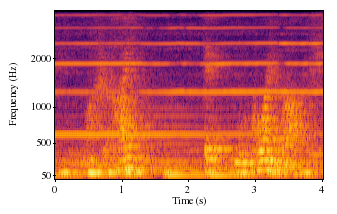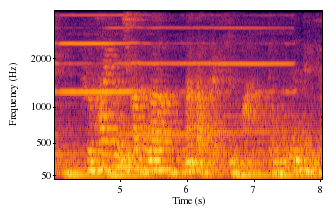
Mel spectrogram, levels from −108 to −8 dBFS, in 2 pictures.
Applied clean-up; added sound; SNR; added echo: none; Wind instrument, woodwind instrument; 12 dB; reverberation time 1.3 s.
